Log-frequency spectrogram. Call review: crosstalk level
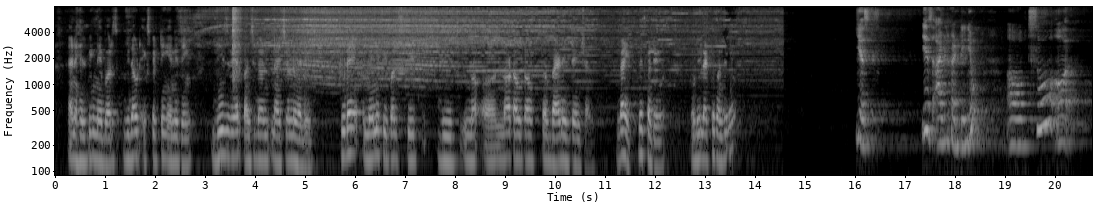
none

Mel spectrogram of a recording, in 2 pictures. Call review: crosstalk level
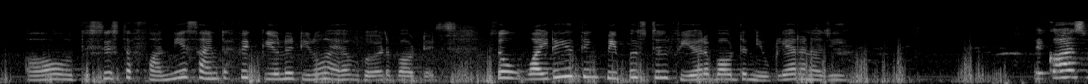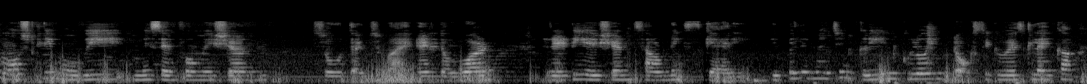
none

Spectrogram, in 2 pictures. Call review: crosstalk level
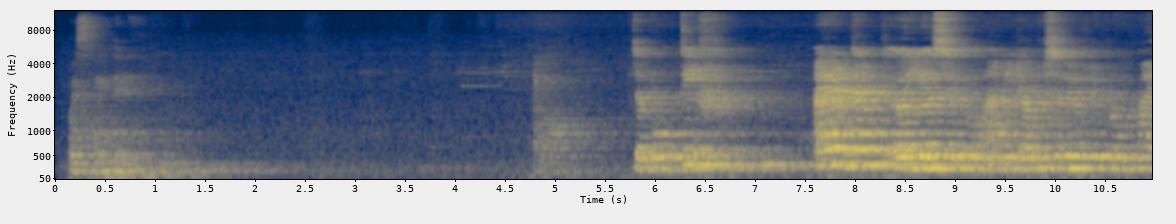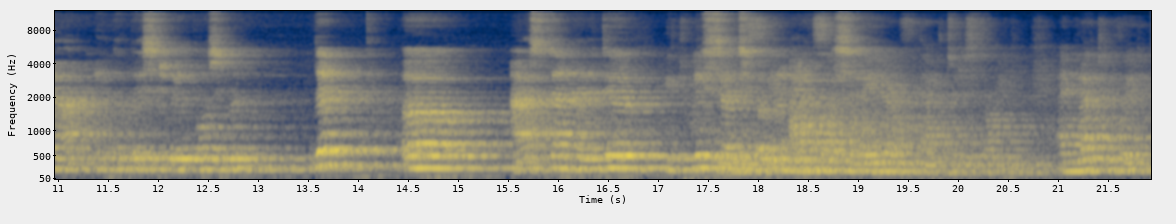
present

